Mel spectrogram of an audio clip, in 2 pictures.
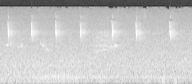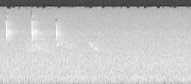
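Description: A bird calling: about ten short, high chirps that each fall in pitch, roughly two a second, stopping about five seconds in. Steady faint outdoor hiss underneath.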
